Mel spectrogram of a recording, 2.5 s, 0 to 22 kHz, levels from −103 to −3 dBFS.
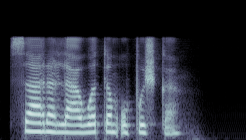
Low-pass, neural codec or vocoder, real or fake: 7.2 kHz; codec, 16 kHz, about 1 kbps, DyCAST, with the encoder's durations; fake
